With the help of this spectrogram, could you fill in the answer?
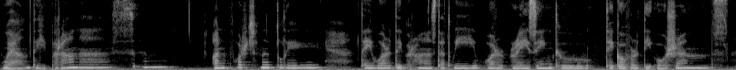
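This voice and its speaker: A woman playing a devoted, anxious assistant to a supervillain in an ASMR roleplay, whispering in a halting, soothing, deferential way. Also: high-pitched, fairly even intonation, mellow.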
